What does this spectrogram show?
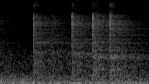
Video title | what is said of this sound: Vistoria de recebimento de imóvel novo na prática! | a gente vem batendo nas quinas dela, aí que o som tá bem conciso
